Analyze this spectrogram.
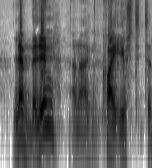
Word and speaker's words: Bryn Llewellyn: as you can see my name there is a Welsh name and in English I'm used to pronouncing it Bryn Llewelyn and Bryn is very easy to pronounce I'm sure when I lived in Norway I was known as Neverland and I'm quite used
